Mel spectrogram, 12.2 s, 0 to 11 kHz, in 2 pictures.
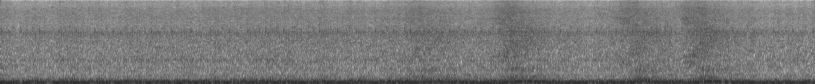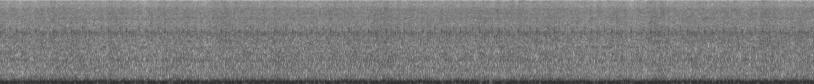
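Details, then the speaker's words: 383 stroker small-block V8, freshly built and swapped into a 1970 Monte Carlo, at first fire-up in the car: deep, loud idle with an uneven, choppy lope, steady and clean; a big cam idling as it should. "Got it bad. Love that chop."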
